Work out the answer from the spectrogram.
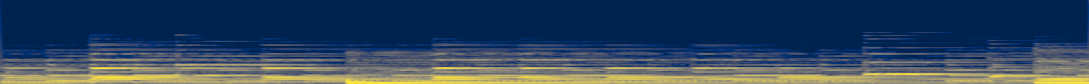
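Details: Gentle electric piano music with sustained chords; no animal calls.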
